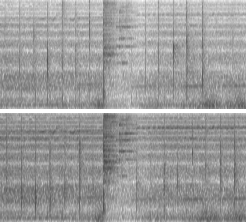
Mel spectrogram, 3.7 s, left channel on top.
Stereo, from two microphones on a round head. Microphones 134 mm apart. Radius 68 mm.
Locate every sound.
0.0 s a drone: 80° right
1.6 s breaking glass: 50° right (ahead or behind)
